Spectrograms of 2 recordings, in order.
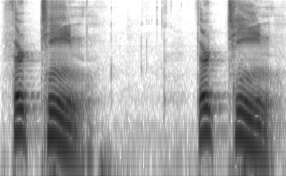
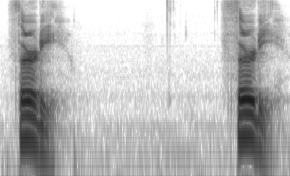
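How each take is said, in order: First: Put-on "Thirteen" with a strong, clear, held "teen"; stress on teen. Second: "Thirty" with the stress on "thir" and a short, light T; short final T. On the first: Teacher drilling the class on the teen ending. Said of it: "I'm focusing on teen". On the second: Teacher contrasting thirty with thirteen for the class. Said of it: "I'm focusing on teen, T". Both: Shown as a demonstration.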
